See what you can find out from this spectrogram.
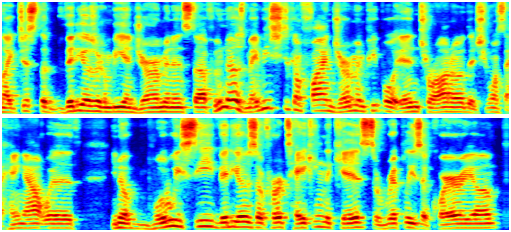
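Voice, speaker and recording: A man hosting a casual live stream about basketball, reading viewer comments aloud and reacting with laughs and sudden loud, high bursts. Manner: animated, laughs often, swings loud and high when joking. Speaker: sports podcast host reading live chat.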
